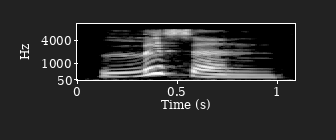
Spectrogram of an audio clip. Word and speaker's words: listen: Listen تي لا تنطق.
